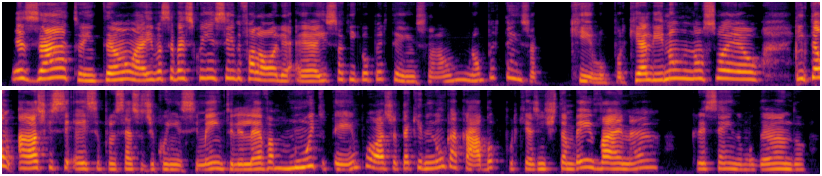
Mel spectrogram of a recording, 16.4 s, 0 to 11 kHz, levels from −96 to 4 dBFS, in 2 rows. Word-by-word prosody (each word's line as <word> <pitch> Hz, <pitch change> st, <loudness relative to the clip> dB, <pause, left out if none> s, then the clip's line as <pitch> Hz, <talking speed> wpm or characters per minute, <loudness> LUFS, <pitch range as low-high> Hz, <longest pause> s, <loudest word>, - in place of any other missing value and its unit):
Exato, 320 Hz, +1 st, +6 dB
então 255 Hz, +5 st, +2 dB
aí 245 Hz, +1 st, +3 dB
você 295 Hz, +3 st, -2 dB
vai 320 Hz, -, +2 dB
se 315 Hz, 0 st, -2 dB
conhecendo 325 Hz, -1 st, -1 dB
e -, -, -12 dB
fala: 295 Hz, -5 st, +2 dB
"Olha, 240 Hz, -2 st, 0 dB
é 205 Hz, 0 st, 0 dB
isso 235 Hz, +5 st, -4 dB
aqui 270 Hz, -1 st, -7 dB
que 260 Hz, -, -10 dB
eu 265 Hz, -, -4 dB
pertenço, 245 Hz, -10 st, -7 dB
eu 180 Hz, -, -11 dB
não 200 Hz, +4 st, -9 dB
não 245 Hz, -2 st, -7 dB
pertenço 315 Hz, -, -7 dB, 0.3 s
àquilo", 175 Hz, -9 st, -4 dB
porque 180 Hz, +10 st, -7 dB
ali 255 Hz, 0 st, +4 dB
não 315 Hz, +3 st, +1 dB
não 305 Hz, +1 st, 0 dB
sou 320 Hz, +2 st, 0 dB
eu". 285 Hz, -3 st, +2 dB, 0.4 s
Então 345 Hz, +3 st, +4 dB
acho 255 Hz, +2 st, +6 dB
que 265 Hz, -, -7 dB
se 245 Hz, +1 st, 0 dB
esse 220 Hz, +1 st, -2 dB
processo 215 Hz, -1 st, -4 dB
de 205 Hz, -, -6 dB
conhecimento 205 Hz, +2 st, -3 dB
ele 200 Hz, 0 st, -1 dB
leva 220 Hz, +4 st, +2 dB
muito 255 Hz, +3 st, +1 dB
tempo, 225 Hz, +8 st, -4 dB
acho 235 Hz, -1 st, +3 dB
até 235 Hz, +1 st, -4 dB
que 260 Hz, +2 st, -7 dB
nunca 265 Hz, +7 st, -3 dB
acaba, 255 Hz, -1 st, +1 dB
porque 225 Hz, -4 st, -12 dB
a -, -, -2 dB
gente 215 Hz, +1 st, -3 dB
também 240 Hz, +4 st, -1 dB
vai, 230 Hz, -1 st, +5 dB
né, 255 Hz, +6 st, -5 dB, 0.3 s
crescendo, 220 Hz, -1 st, -5 dB
mudando. 200 Hz, +1 st, -4 dB
240 Hz, 190 wpm, -23 LUFS, 215-280 Hz, 0.4 s, Exato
